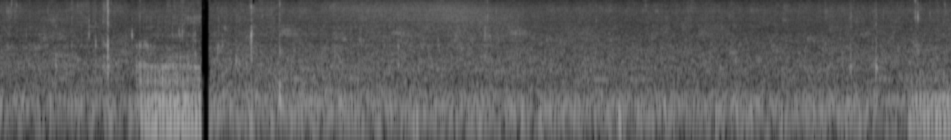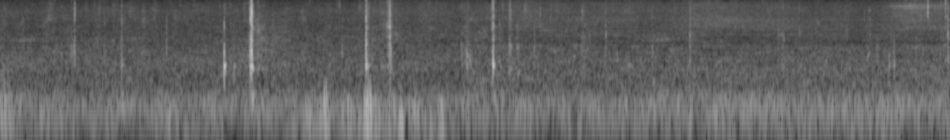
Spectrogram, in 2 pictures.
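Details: Mother dog chewing on a bone gives a low throaty threatening growl at another dog approaching, warning it away; short low rumbling bursts near the start and middle, with clicks and knocks later over steady background noise.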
